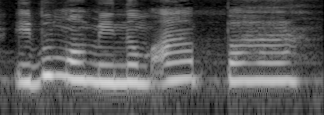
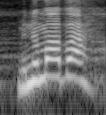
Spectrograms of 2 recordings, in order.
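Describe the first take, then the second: First: Higher, gently courteous imitation; polite offer. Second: Higher, abrupt question; mock brusque offer. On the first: Healed woman offers the counselor a drink, politely. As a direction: offer it sweetly, like a grateful host. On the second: Imagined bitter host offers a drink, mock brusque. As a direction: toss it out curtly.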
